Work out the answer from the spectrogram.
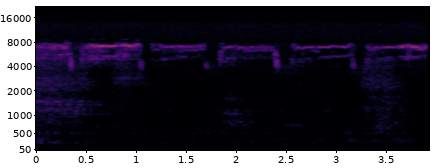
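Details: Pallid swift chicks asking for food in a nest under a live camera, Esclavas de Jerez, Jerez de la Frontera, 8 September 2022: rapid, shrill, buzzy trill bursts with short breaks, over muffled movement sounds in the nest.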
